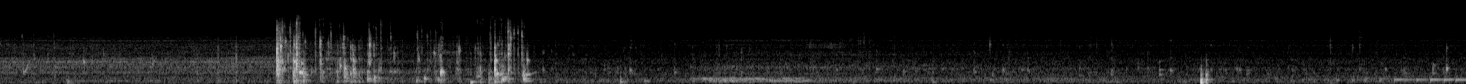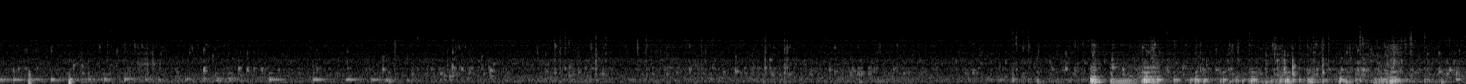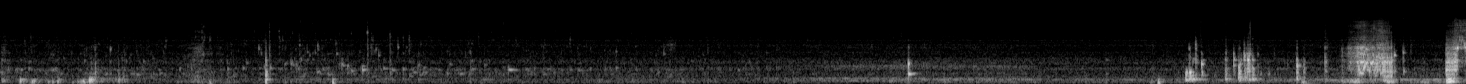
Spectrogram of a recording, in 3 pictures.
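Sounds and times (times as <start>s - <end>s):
low underwater hum: 0.0s - 43.9s
underwater clicks and knocks: 2.8s - 5.4s, 14.4s - 15.8s, 24.8s - 30.6s, 40.9s - 43.9s.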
